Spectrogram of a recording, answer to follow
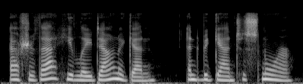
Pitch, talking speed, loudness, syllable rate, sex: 210 Hz, 200 wpm, -19 LUFS, 5.6 syllables/s, female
